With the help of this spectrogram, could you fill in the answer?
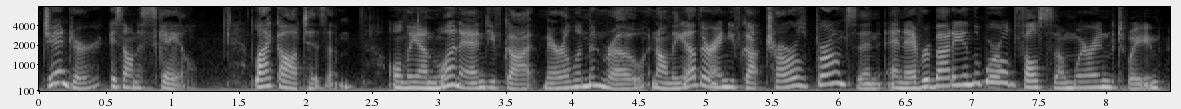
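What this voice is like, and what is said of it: Put-on Texan accent. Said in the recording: “Will you be doing the Texan accent for the whole thing? ... Mostly like Trisha's kind of like Texan accent.”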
